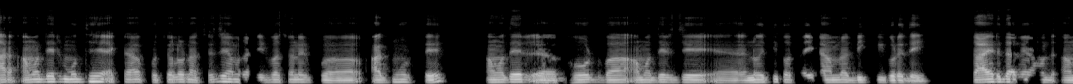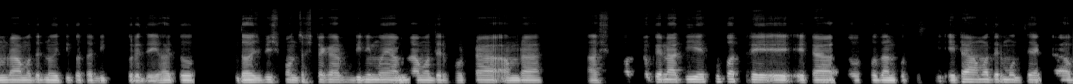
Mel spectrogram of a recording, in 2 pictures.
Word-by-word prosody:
আর 110 - +2 0.2
আমাদের 120 +3 +3
মধ্যে 120 +2 +2 0.2
একটা 115 - -5 0.2
প্রচলন 110 +2 -1
আছে 105 +1 -10
যে - - +3
আমরা 115 0 -2
নির্বাচনের 110 +1 -1 0.2
অ - - +3 0.5
আগ 105 - +2
মুহূর্তে 110 -2 -1 0.6
আমাদের 110 +2 +4 0.4
ভোট 105 +3 +1
এ - - -11
বা 105 0 +3 0.2
আমাদের 105 +1 +1
যে 110 0 +3 0.2
অ্যা 95 -1 -3
নৈতিকতা 110 0 -1
এটা 110 - -9
আমরা 105 +1 +2
বিক্রি 105 +1 -1
করে 95 -1 +4
দেই। 80 -2 +2 0.5
চায়ের 115 +3 +5
দামে 115 -1 +1
আমাদ 110 -1 -4 0.2
আমরা 105 +1 +3
আমাদের 105 0 0
নৈতিকতা 100 -1 0
বিক্রি 95 - -6
করে 90 -1 0
দেই। 85 - 0
হয়তো 100 +1 +1 0.6
৳১০-৳২০-৳৫০ 110 +1 0
বিনিময়ে 110 0 +2
আমরা 105 0 +1
আমাদের 105 0 +1
ভোটটা 100 +1 -5 0.3
আমরা 100 +1 +2 0.6
আ - - -2
সুপাত্রকে 120 0 -5
না 115 - +3
দিয়ে 120 0 +4
কুপাত্রে 120 -2 -1 0.2
এ - - +5 0.2
এটা 105 +1 -2 0.3
তো - - -14 0.2
প্রদান 100 0 +3
করতেছি। - - -13 0.2
এটা 105 +3 +1
আমাদের 115 0 0
মধ্যে 105 0 -2
একটা 105 - -12
105 Hz, 155 wpm, -21 LUFS, 100-115 Hz, 0.6 s, চায়ের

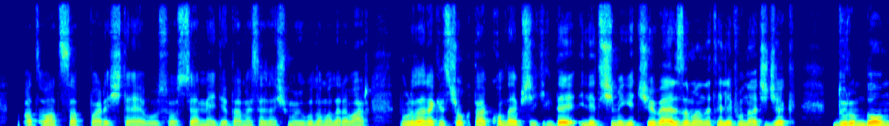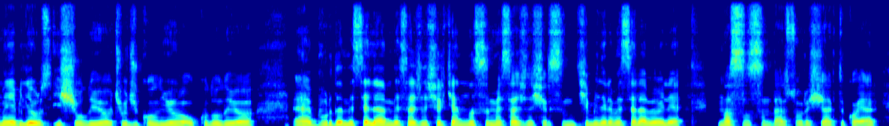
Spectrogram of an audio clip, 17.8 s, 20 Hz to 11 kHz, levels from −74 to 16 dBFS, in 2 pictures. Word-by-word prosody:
What - - -5
WhatsApp 95 0 -4
var, - - -2
işte, 85 - -4
bu, 85 0 -8
sosyal 85 +1 -4
medyada 90 0 -6
mesajlaşma 90 0 -7
uygulamaları 90 0 -4
var. 90 0 -4 0.3
Buradan 100 +1 +4
herkes 105 - +1
çok - - -1
daha 100 -1 +1
kolay 100 0 +2
bir - - -10
şekilde 110 +11 +4
iletişime 110 +2 -1
geçiyor 105 +8 +1
ve 135 - +6
her 130 0 +8
zaman 125 -1 +1
da 130 - -1
telefonu 125 0 0
açacak 115 0 -1 0.4
durumda 120 +1 +5
olmayabiliyoruz. 120 -1 +5
İş 115 0 0
oluyor, 95 -1 -1
çocuk 105 -2 -8
oluyor, 100 0 0
okul 115 +2 -2
oluyor, 95 -2 +1 0.4
eee, 110 +1 0
burada 150 +2 +2
mesela 145 0 +3
mesajlaşırken 135 +4 -1
nasıl 150 +2 -2
mesajlaşırsın? 95 - -3
Kimileri 115 +1 -2
mesela, 110 0 +1
böyle, 105 -1 +1 0.3
"Nasılsın?" 105 -5 -3
der, 95 +2 -2
soru 95 -1 -8
işareti 95 0 -5
koyar, - - -2
105 Hz, 160 wpm, -22 LUFS, 95-120 Hz, 0.4 s, her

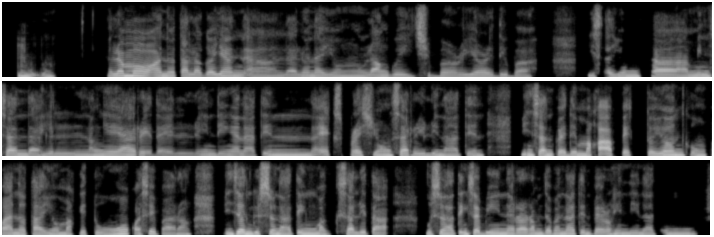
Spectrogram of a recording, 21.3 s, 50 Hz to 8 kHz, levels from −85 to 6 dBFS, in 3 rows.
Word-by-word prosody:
Mm. 180 -4 -2 0.5
Alam 230 +2 +4
mo, 245 - +6
ano 200 +1 +1
talaga 195 -1 -1
yan, 200 -3 0
ah, 175 +2 -6
lalo 185 0 -5
na 190 - -1
yung 180 0 -4
language 175 -1 -3
barrier 185 +1 -4
'di 175 0 -7
ba? 180 - -7 0.6
Isa 180 -6 -5
yun 180 0 0
sa 175 0 +2
minsan 185 -2 +1
dahil 180 0 -2 0.3
nangyayari, 185 0 -1
dahil 190 +1 -10
hindi 185 -1 -5
nga 185 - -3
natin 190 +1 -1
na-e-express 175 -2 -3
yung 185 -1 +1
sarili 180 0 0
natin. 175 0 -4 0.3
Minsan 190 -7 +4
pwedeng 175 0 +1
makaapekto 175 0 +3
'yon, 205 +3 +5
kung 180 -1 -2
paano 170 0 +2
tayo 175 +1 -1
makitungo 175 +4 0
kasi 235 - +1
parang 180 0 -4 0.3
minsan 205 +2 +7
gusto 190 +1 +4
nating 190 0 +3
magsalita, 180 0 0 0.4
gusto 195 +1 +1
nating 195 +1 +2
sabihin 190 0 +3
nararamdaman 185 +1 +2
natin, 190 -3 -2
pero 170 0 0
hindi 180 -1 -1
natin, 185 +1 -3
185 Hz, 140 wpm, -24 LUFS, 175-190 Hz, 0.6 s, minsan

